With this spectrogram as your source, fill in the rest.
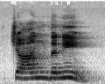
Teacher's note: चांदनी में न पे फोकस आया, नाक से ज्यादा आवाज निकली, तो इसलिए यहाँ पे आपका अनुस्वार आएगा।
